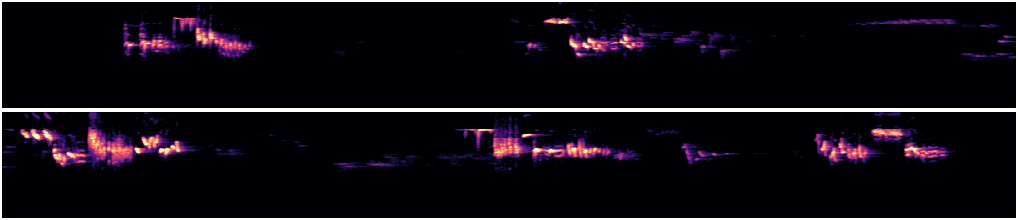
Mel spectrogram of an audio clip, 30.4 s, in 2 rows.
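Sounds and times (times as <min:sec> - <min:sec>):
European robin singing: 0:01.8 - 0:03.9, 0:07.7 - 0:11.7, 0:12.6 - 0:26.3, 0:27.1 - 0:29.4.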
